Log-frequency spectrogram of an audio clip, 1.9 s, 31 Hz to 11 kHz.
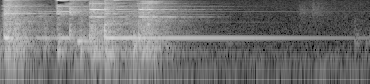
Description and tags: Door Bell 02
alert, bell, door, doors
